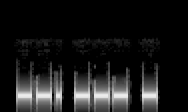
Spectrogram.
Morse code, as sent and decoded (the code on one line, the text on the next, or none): --. --- -
GOT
